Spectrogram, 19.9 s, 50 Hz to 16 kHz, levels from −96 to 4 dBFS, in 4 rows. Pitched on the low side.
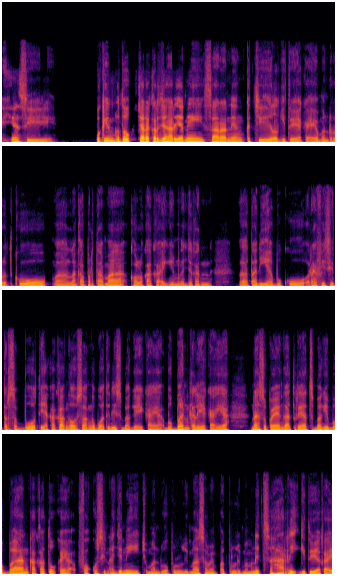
Yes: low, 110 Hz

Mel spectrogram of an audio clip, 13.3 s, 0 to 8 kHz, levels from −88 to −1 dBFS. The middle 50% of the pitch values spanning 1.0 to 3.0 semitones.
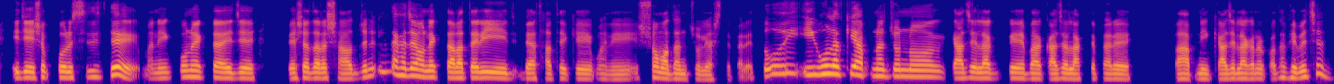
No: average, 4.3 semitones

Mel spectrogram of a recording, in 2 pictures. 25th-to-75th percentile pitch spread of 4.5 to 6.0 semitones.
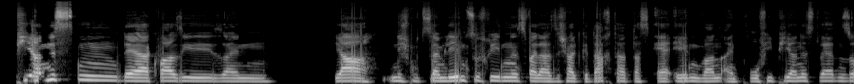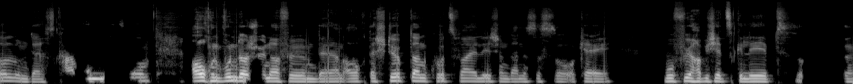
No: average, 2.9 semitones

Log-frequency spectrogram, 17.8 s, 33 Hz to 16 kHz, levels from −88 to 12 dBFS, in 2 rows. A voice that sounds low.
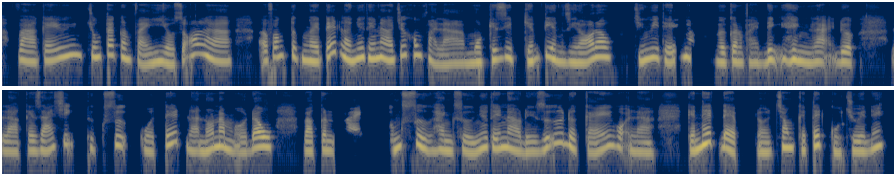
No: high, 220 Hz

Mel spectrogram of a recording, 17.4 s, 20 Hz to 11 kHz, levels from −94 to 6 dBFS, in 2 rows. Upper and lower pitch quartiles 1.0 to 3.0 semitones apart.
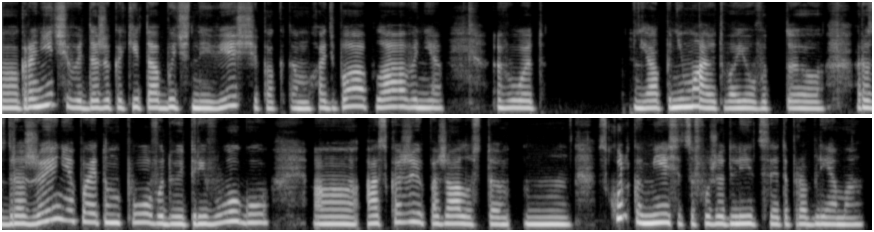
Yes: average, 2.7 semitones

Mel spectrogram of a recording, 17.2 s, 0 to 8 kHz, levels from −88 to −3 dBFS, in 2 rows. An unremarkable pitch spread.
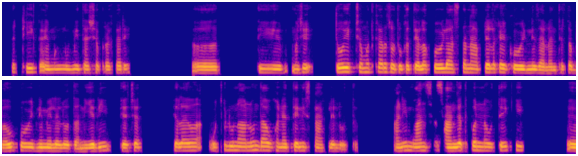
No: narrow, 2.1 semitones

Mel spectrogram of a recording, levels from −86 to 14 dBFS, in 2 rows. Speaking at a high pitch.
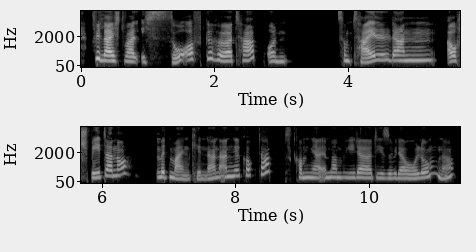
Yes: high, 225 Hz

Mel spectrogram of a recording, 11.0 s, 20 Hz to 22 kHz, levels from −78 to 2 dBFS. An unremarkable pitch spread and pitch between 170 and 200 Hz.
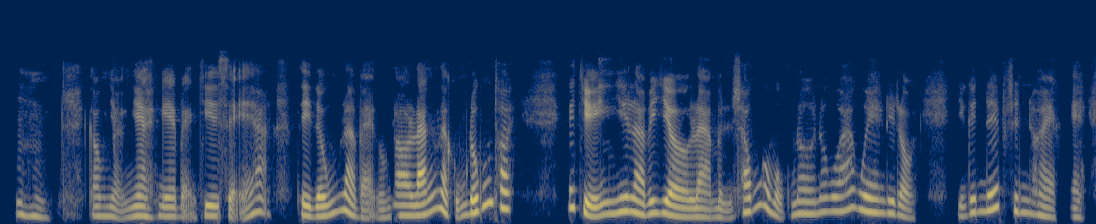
No: wide, 6.3 semitones; high, 190 Hz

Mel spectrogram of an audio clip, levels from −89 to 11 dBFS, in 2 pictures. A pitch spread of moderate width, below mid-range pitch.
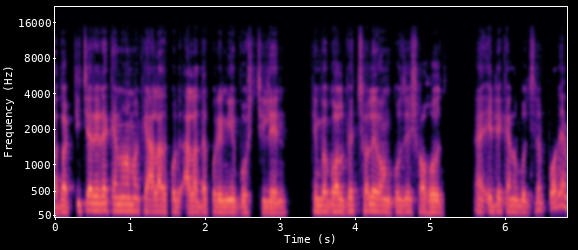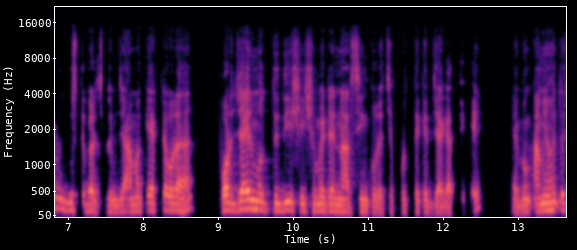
Yes: average, 3.0 semitones; low, 125 Hz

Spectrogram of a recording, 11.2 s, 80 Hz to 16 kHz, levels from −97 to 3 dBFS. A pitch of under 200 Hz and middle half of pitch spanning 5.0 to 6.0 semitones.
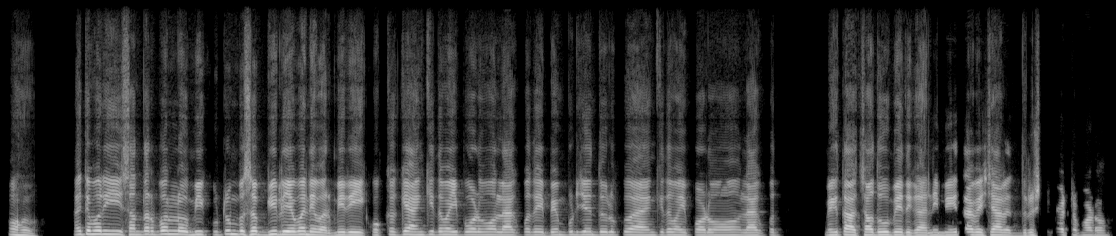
No: high, 190 Hz; narrow, 2.4 semitones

